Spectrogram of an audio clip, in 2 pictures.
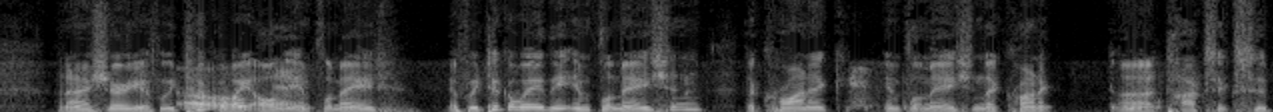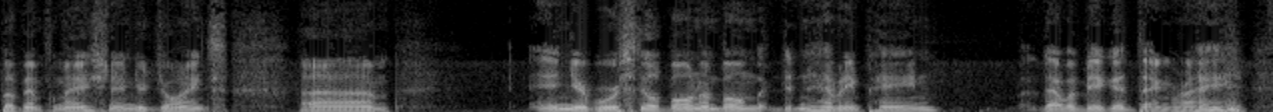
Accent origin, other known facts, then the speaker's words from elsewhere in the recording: Tacoma, Washington, United States; You know, I grew up in Tacoma. That's why I always want to just, you know, I still have friends there and family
